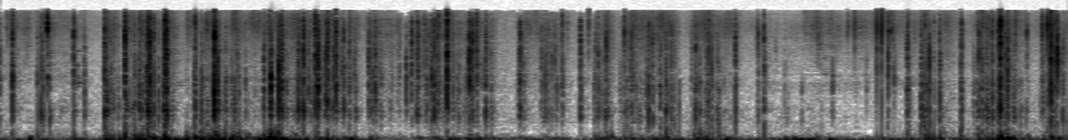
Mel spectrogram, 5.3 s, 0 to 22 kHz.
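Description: A standard-size plastic 3x3 Rubik's cube is turned in gloved hands, its layers rotated in quick, uneven succession. The result is a dense run of clicky plastic scraping and sharp snapping, with short dry clicks that die away almost instantly over a low rumbling undertone.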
